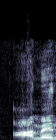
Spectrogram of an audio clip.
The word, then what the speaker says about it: 아멘: 이런 뜻이에요 그러니까 아 에이멘 할 필요없이 아멘 하시면 됩니다 왜냐하면 왜냐하면 예수님 시대 사람들이 에이멘 했을까요 아멘 했을까요 아멘 한 겁니다 당시 알아 모르나 매니 맞아요 그 영업 미국 사람이 그게 안되니까 잘못된 발음 이에요 조금 다른 얘기긴 하지만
